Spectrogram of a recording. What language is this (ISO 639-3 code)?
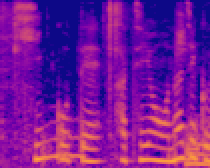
jpn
